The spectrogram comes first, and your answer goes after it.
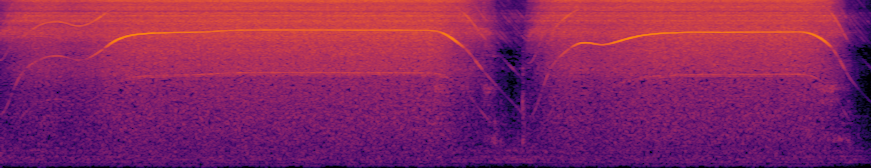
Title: Dentist Drill Start with Various Runs and Stop CSE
